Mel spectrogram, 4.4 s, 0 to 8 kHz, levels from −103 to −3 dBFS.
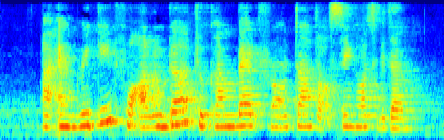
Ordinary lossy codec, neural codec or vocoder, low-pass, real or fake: none; codec, 16 kHz in and 24 kHz out, 1.1 kbps, FireRedTTS-2 codec; 7.2 kHz; fake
